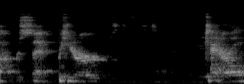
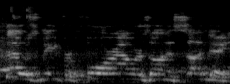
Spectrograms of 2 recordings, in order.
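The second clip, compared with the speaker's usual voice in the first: ordinary talk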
